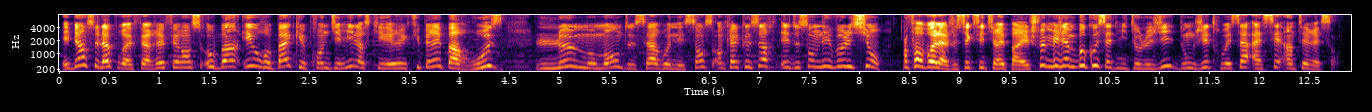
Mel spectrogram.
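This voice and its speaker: A young woman vlogger talking casually about fan theories, playful and self-mocking, her voice slightly hoarse. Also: sits high, animated, brisk, soft background music. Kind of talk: casual chatty video commentary.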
